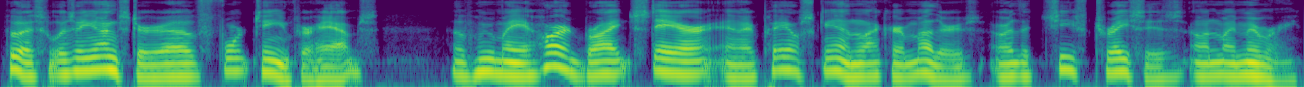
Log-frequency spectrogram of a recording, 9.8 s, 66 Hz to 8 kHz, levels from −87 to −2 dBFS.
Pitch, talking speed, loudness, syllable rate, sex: 135 Hz, 165 wpm, -17 LUFS, 4.0 syllables/s, male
